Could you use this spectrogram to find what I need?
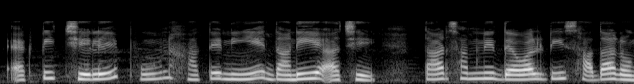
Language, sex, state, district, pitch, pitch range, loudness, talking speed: Bengali, female, West Bengal, Dakshin Dinajpur, 245 Hz, 230-270 Hz, -15 LUFS, 115 wpm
